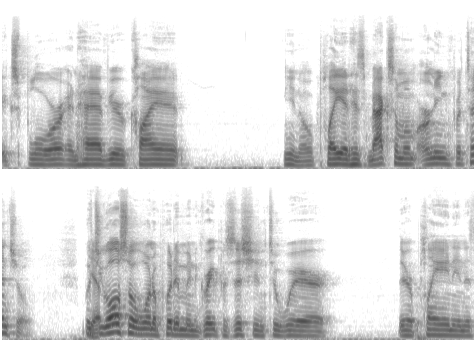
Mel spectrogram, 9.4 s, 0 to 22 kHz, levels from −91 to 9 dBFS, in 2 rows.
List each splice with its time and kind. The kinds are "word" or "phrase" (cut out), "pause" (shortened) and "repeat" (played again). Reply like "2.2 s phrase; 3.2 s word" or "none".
none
